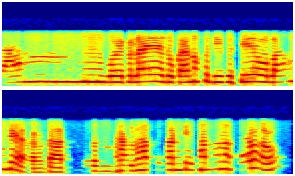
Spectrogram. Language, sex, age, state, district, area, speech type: Assamese, female, 60+, Assam, Jorhat, urban, conversation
